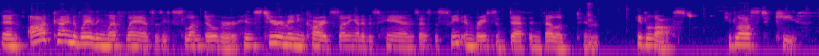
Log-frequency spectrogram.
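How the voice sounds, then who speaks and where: Low-pitched young woman narrating fan fiction. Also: normal speed, few pauses. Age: young adult. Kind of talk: amateur fan fiction reading.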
